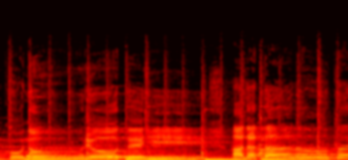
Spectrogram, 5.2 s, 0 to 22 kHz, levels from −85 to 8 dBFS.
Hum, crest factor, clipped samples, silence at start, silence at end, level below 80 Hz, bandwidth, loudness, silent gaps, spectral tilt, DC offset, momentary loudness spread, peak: none; 14 dB; under 0.1%; 0 s; 0 s; -36 dBFS; 16 kHz; -26 LUFS; none; -6 dB/octave; 0.2%; 6 LU; -10 dBFS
